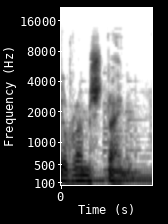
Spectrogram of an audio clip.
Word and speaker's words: Rammstein: Es muy curioso cuando la gente te conoce porque, no sé si lo sepan, pero Naum es sumamente exageradamente fan de Rammstein. ¿Sí lo pronuncia bien? – Sí, Rammstein.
